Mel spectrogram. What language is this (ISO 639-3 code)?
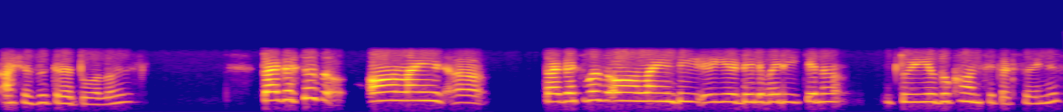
kas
